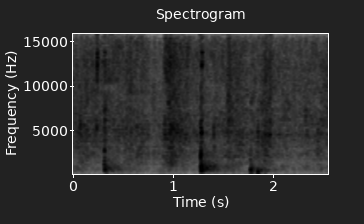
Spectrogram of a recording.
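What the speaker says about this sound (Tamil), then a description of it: "மசாலா சேர்த்து மிக்ஸ் பண்ணிவிடுங்க" A spoon scrapes and stirs through thick masala in a pan, with soft sizzling underneath and several distinct strokes close by.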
